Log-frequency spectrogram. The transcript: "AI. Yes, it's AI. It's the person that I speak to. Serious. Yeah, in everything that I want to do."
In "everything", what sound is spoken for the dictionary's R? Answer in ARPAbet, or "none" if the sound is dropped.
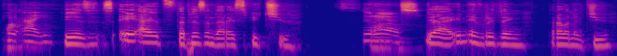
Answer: R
